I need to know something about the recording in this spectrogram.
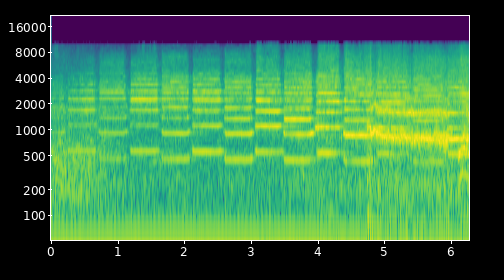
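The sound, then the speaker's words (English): A police car siren blares in a loud two-tone hee-haw, alternating steadily between high and low notes before shifting into a rising wail near the end. “The Panda's doing impressions, Gov. Let's use the car.”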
